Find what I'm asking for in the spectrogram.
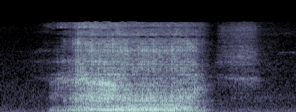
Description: My snoring is relentless ... nothing could stop me.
